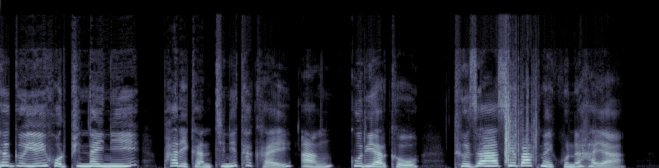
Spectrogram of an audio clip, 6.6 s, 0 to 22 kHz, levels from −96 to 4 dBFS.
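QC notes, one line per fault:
5.04–5.38 s, cable scratch noise: for about a third of a second, a dense, uneven burst of scratching and rustling sits over the speech, only about 5 dB below it, so it is clearly audible. The likely cause is a worn cable, connector or control carrying a DC voltage being moved, its contact resistance jumping rapidly and injecting irregular noise into the signal for as long as the movement lasted.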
